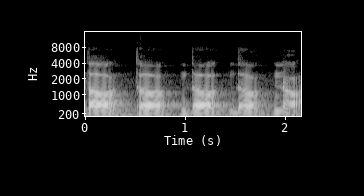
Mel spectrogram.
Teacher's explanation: जो दांत से बोले जाते हैं यानी कि दांत से टकराकर जीभ जो हमारी है वो दांतों से टकराकर वापस आती है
